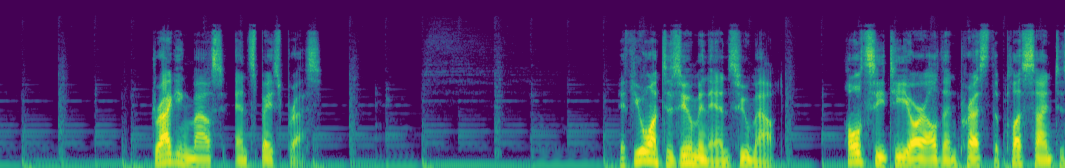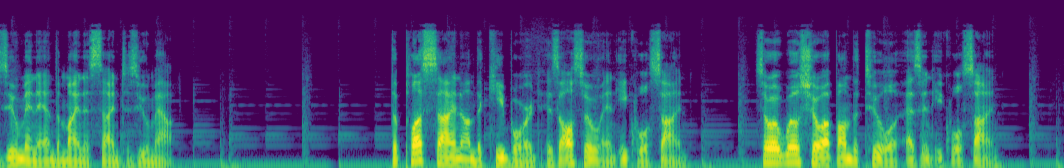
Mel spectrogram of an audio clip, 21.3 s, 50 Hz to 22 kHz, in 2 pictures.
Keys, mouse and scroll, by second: 0.6 click, 0.9 space, 2.3 click, 2.9 space, 3.4 click, 3.6 space, 4.8 click, 4.9 space, 12.2 ctrl+-, 14.0 ctrl+=, 19.9 ctrl+=, 20.6 ctrl+=.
